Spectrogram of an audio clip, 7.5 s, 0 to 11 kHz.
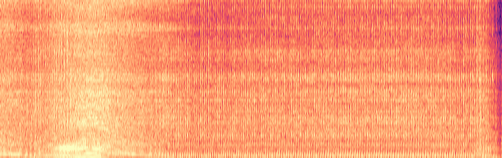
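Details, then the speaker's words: STIHL 028 AV Super chainsaw, rebuilt with non-OEM parts after straight-gas burnout, low-speed jet about 1⅛ turns out: revs up, drops to a buzzy uneven hunting idle, then cuts out; stumbles and stalls off idle; carb or seal issue suspected. "the biggest issue is coming off a idle you know it stumbles quite a bit and stalls especially if you let it idle for five or 10 seconds and then you try to bring it off"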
